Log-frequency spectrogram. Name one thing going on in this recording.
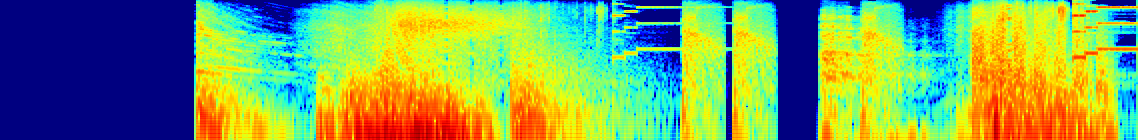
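Game attack effects whoosh and blast in loud bursts.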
